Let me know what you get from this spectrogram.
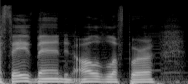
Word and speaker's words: Loughborough: And yeah, we just heard a few songs from one of Burnaby's sister cities, who I just learned the proper pronunciation of. It's Loughborough, right in the middle of England.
